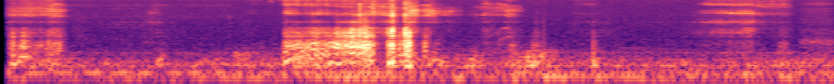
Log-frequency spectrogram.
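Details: Pet dog snoring hard indoors, worn out after a trip to San Francisco; rough, rasping breaths repeated in a loose rhythm, with a louder noisy stretch near the middle and quiet room hum between breaths.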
